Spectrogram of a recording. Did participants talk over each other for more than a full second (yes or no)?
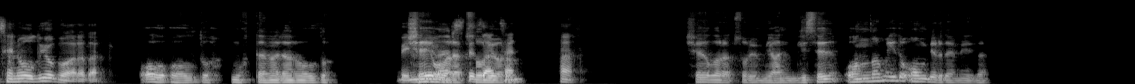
yes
